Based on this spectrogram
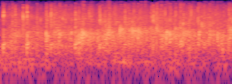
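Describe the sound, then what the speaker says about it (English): An audience at an international conference's main stage applauds Dr. Sasaki with a warm, dense round of clapping that stays loud and even throughout. "please give a warm round of applause for Dr."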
